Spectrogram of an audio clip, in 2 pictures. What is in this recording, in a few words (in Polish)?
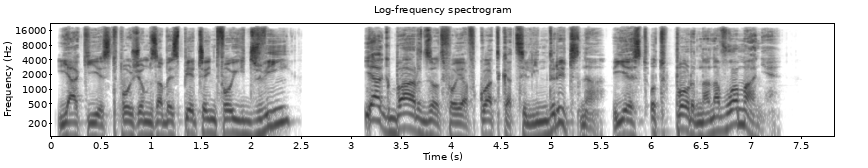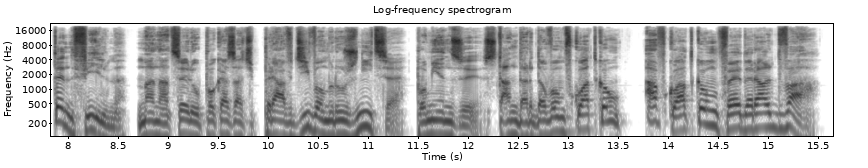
reklama sam glos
